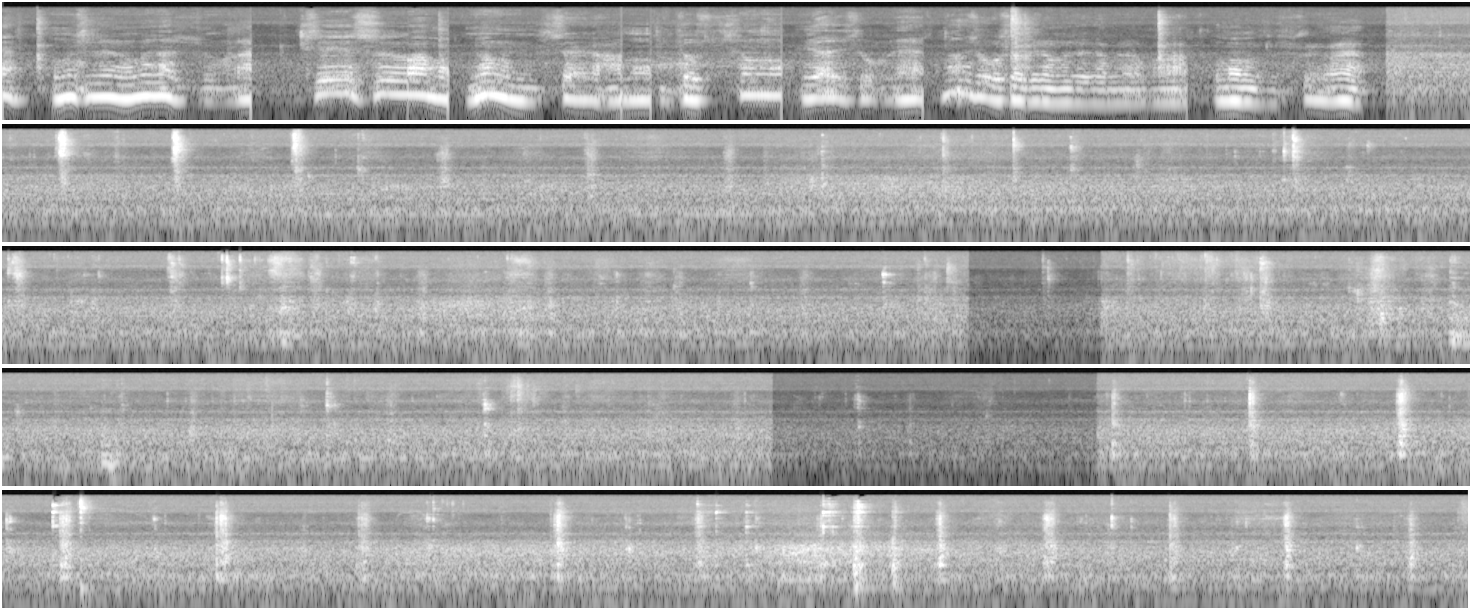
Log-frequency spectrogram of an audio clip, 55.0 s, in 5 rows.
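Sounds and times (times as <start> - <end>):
steady hiss: 0.0 - 55.0
man chewing with light crunching: 10.4 - 55.0
mouth clicks and crunches: 22.0 - 25.3, 41.3 - 47.5, 50.5 - 55.0.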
